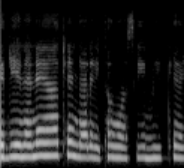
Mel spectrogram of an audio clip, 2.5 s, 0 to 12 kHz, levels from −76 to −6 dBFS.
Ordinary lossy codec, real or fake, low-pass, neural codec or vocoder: none; fake; none; codec, 24 kHz, 0.9 kbps, WavTokenizer, medium music audio release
